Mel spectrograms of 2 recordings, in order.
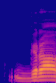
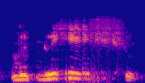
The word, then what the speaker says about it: गृहेषु: हाँ, कोई इसका उच्चारण ऐसे कर देते हैं, ग्रह कर देते हैं। ग्रह बोलना नहीं है, क्या बोलना है? ग्रो या तो ग्री, जो बोलना है। हाँ, गृहेषु।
